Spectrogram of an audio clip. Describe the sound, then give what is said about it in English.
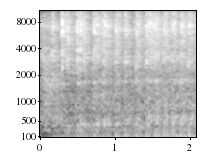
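Old farm tractor engine running, a loud, steady low chugging rumble with a dense rhythmic throb that holds an even pace throughout, heard alone. “That is how farm tractors used to sound back in the good old days”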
